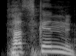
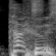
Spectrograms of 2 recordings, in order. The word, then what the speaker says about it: Tucson: I heard some pronunciation issues yesterday with Tuscan. Tuscan? – He was trying to give us a lesson on pronunciation. Yeah. It was just wrong. – No, I know it's Tucson.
